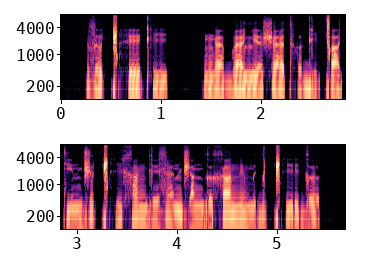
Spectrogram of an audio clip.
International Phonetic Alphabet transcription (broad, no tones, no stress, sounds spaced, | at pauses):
z ə ǁʰ e kʼ i | ŋ æ b æ lʲ æ ʃ æ tʰ ə ɡ i ǀ a tʲ e n d͡ʒ ə ǁʰ i x a ŋ ɡ e z æ n d͡ʒ a ŋ ɡ ə x a n e m e ɡ ə ǁʰ i ɾ i ɡ ə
